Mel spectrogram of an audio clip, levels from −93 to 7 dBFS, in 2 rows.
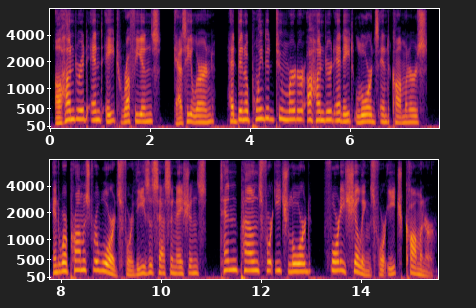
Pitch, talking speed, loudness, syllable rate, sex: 185 Hz, 145 wpm, -17 LUFS, 4.3 syllables/s, male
